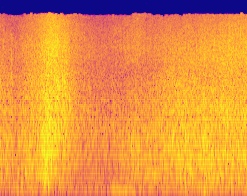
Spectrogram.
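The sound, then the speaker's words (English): Open-sea waves wash steadily around a shrimp boat at night, with one louder surge early on and a constant breezy hiss. No one speaks. “At sea is where this fourth-generation shrimper feels at home.”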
